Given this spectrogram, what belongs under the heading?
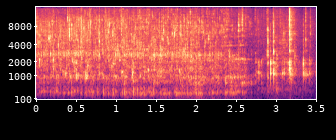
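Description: Methylated spirits pours steadily with a bright, splashing gurgle, then breaks into uneven trickles and spurts as the stream tapers off.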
